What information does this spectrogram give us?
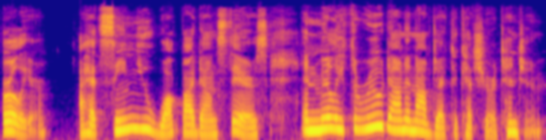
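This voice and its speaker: A woman's voice: medium pitch, moderate pace, lightly acted. A woman voicing a powerful male demon lord who speaks evenly and indifferently. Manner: even, indifferent.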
